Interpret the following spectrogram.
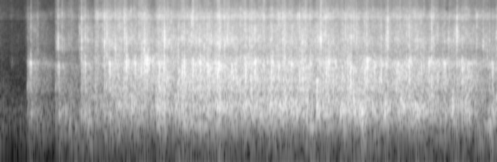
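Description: Many people applauding together, the clapping building up over the first second or two and then slowly tapering off near the end. It is the applause that greets the close of a speech.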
